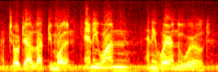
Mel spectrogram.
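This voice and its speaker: An actor playing an eager, romantic young suitor in an old radio serial, earnest and lightly joking. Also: male voice, mid-range voice, a little fast, close to an everyday voice. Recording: noisy old radio recording.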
